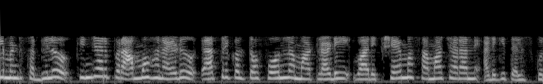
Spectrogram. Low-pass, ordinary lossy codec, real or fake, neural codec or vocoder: 3.6 kHz; Opus, 32 kbps; real; none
